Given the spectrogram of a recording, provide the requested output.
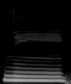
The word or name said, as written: nii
